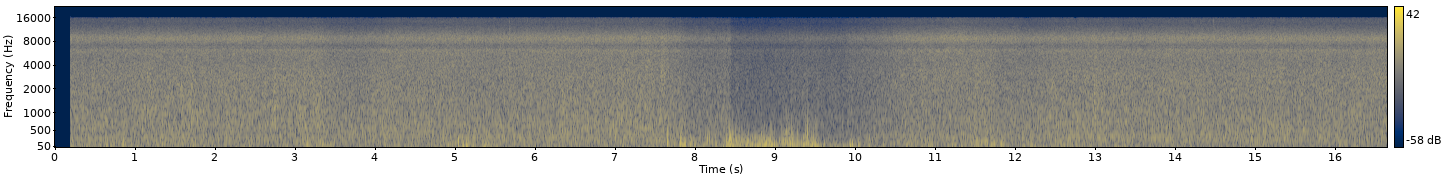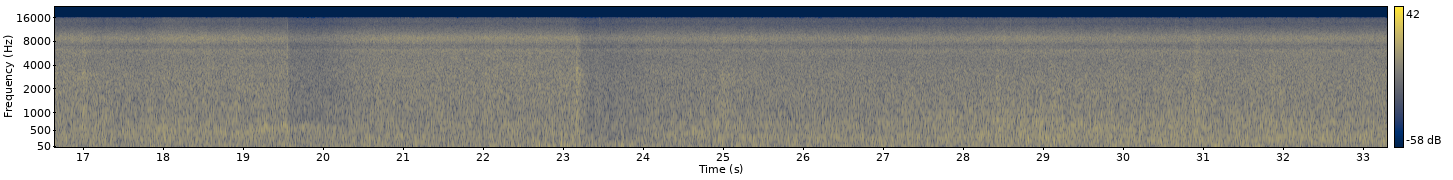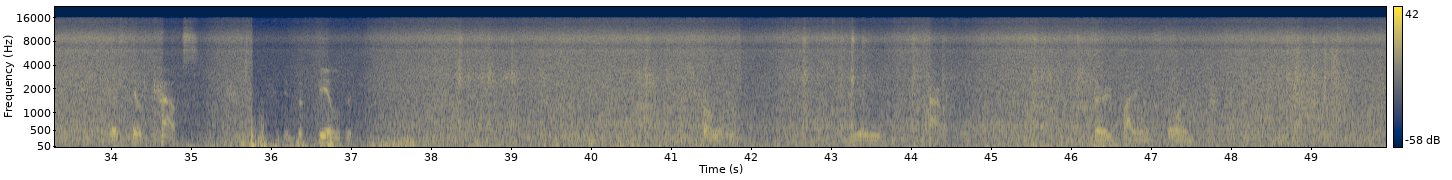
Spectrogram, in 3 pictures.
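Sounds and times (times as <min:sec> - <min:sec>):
wind and heavy rain: 0:00.2 - 0:49.9
wind gusts buffeting microphone: 0:00.2 - 0:49.9.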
